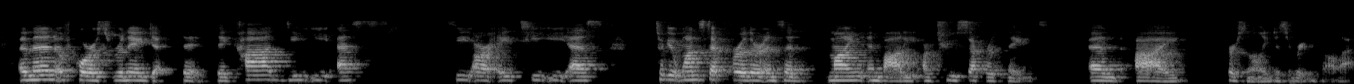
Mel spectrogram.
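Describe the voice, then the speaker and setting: Audible room echo surrounds a woman speaking at a moderate pace and medium pitch. Her tone is bright and sharp, her intonation monotone and flat. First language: not English. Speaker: mindfulness teacher. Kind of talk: lecture. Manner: casual, halting with fillers.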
